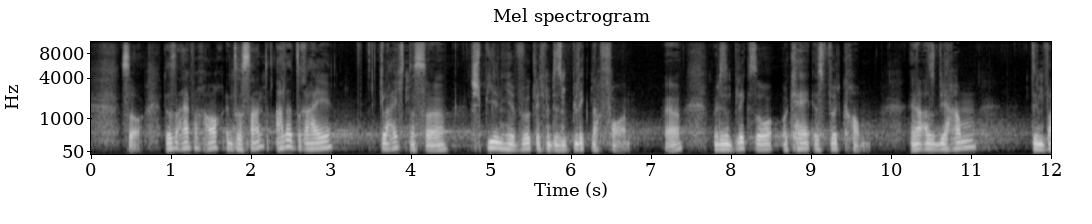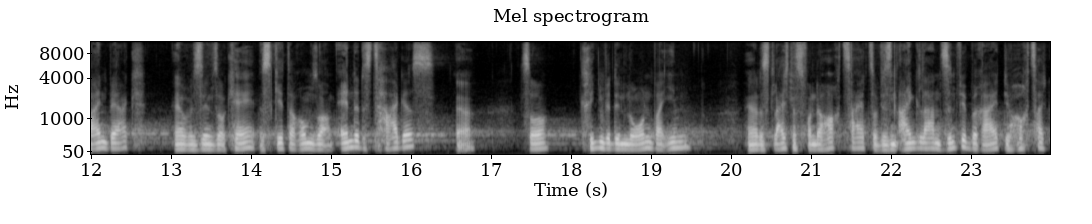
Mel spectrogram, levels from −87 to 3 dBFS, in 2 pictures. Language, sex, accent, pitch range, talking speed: German, male, German, 100-120 Hz, 170 wpm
